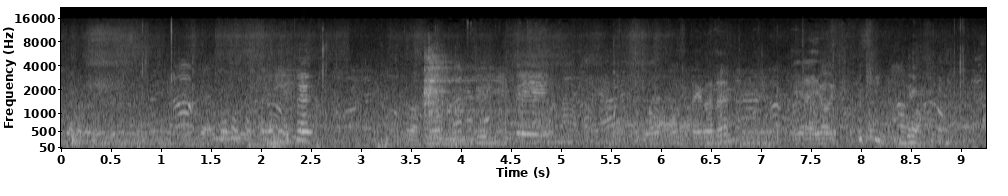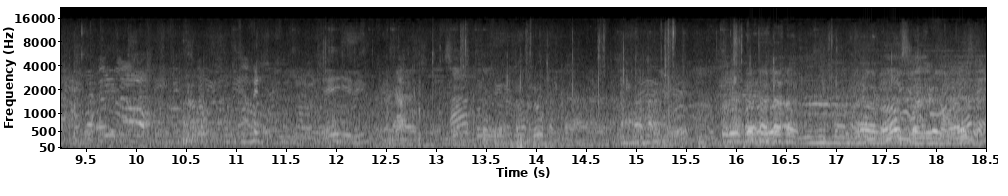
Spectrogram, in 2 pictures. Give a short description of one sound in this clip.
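Several men shout and call out across an open field.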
